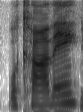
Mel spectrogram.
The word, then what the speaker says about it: wakame: I don't know how to pronounce it. – Wakame? Yeah.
